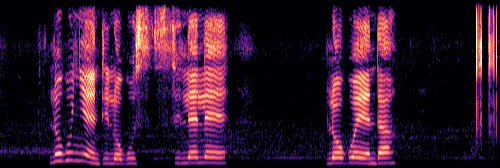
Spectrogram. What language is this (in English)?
Swati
